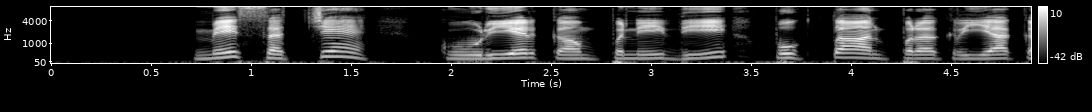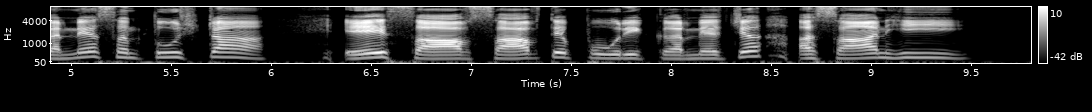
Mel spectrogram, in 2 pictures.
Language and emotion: Dogri, happy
